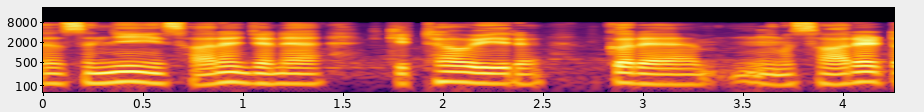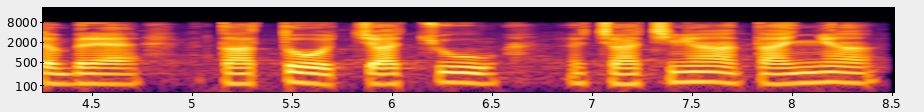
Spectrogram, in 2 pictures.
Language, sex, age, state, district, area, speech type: Dogri, male, 18-30, Jammu and Kashmir, Udhampur, rural, spontaneous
